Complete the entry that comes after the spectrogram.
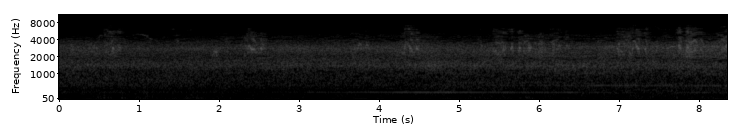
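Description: Faint outdoor ambience at a bald eagle nest: a steady hiss with scattered short, high bird chirps every second or so.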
